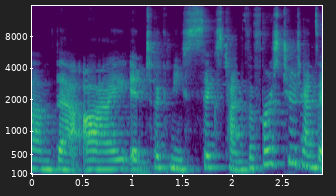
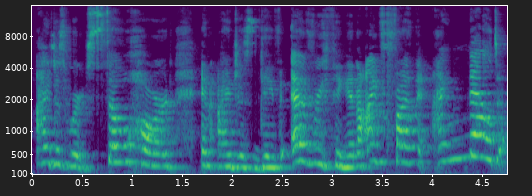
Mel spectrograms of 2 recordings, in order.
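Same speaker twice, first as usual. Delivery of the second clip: much higher, pouring it all out to mom; upset excited rant; 6 semitones higher, 4 dB louder than usual. Retold or imitated. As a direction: gush it in a rush, hurt and proud. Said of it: "I called my mother and I said".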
